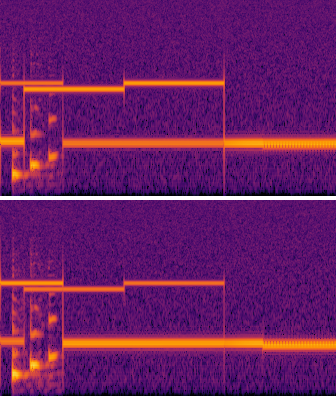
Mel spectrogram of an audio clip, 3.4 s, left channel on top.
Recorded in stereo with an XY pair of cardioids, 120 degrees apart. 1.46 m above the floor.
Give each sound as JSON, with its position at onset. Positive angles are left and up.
{"t": 0.1, "sound": "laughter", "azimuth_deg": -35}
